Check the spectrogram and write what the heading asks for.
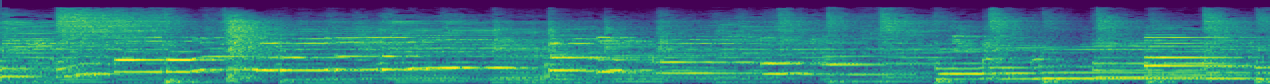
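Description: A small band jamming: electric lead guitar playing held notes and string bends over acoustic guitar, bass and a drum kit.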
